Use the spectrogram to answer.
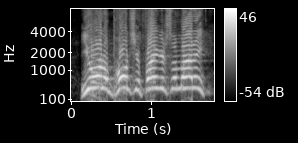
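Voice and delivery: loud, high preacher's scolding; preaching rebuke at full force; fiery rebuke. Real, not acted. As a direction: point the finger back at them.

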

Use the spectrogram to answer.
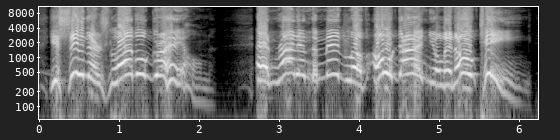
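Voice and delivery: high, ringing preacher's delivery; full-force preaching. Real, not acted. Preacher declaring level ground to the congregation, full-force preaching. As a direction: lift it and drive each phrase home.

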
